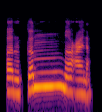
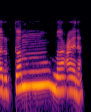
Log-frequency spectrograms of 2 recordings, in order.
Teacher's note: یہ روایت حفص میں اسی طریقے سے پڑھایا جاتا ہے، ارکم معانا. تو یہاں پہ یہ با پورا کا پورا مدغم ہو چکا ہے میم میں، یعنی اب با کی کوئی آواز نہیں آئے گی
